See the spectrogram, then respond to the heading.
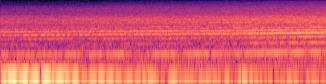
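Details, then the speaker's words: HSP nitro rally RC car after carburetor fix, two-speed gearbox unadjusted: high nitro buzz climbs steadily with no drop or step, staying in first gear; not shifting. "i do not hear it shifting at all it's not"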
